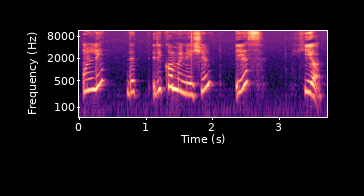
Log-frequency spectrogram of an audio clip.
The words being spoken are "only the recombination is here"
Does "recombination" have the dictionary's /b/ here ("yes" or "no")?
no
